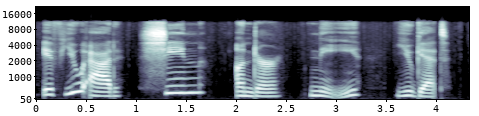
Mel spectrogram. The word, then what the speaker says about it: 你: One is ni, and the other is nin. Let's practice reading them. Ni, ni, ni, nin, nin, nin. Both ni and nin all mean you. The difference is the tone.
